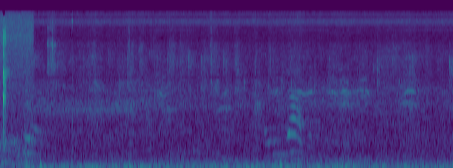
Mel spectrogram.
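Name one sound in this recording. Children talk quietly nearby, outdoors.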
